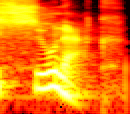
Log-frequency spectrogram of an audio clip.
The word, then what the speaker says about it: Sunak: Rishi Sunak. Am I pronouncing that right, Bill? Do we have any idea? – That's what I heard. Yeah, sure.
